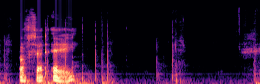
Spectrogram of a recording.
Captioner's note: tapping Sounds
